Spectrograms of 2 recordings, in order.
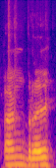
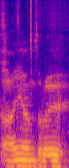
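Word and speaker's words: Irn-Bru: Yeah, the English, the Americans say earn brew. They're like, it's iron brew, not earn brew.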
